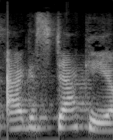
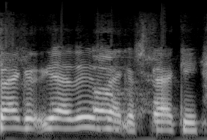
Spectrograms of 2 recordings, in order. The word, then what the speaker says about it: Agastache: The folks at American Meadows, I stopped by their booth once and I was like, is it Agastache or I had another pronunciation of it, and they said, no, it's Agastache. I'm like, are you kidding me? So it's Agastache.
